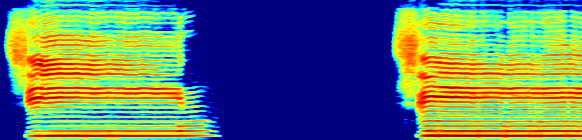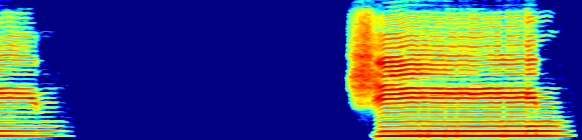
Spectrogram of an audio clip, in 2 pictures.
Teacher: اس میں سیٹی کی آواز نکلنی چاہیے. جس طرح سے ہم سیٹی مارتے ہیں اس طرح سے سیٹی کی آواز نکلنی چاہیے.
